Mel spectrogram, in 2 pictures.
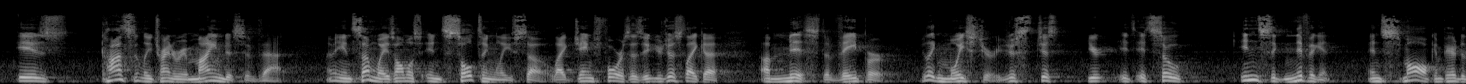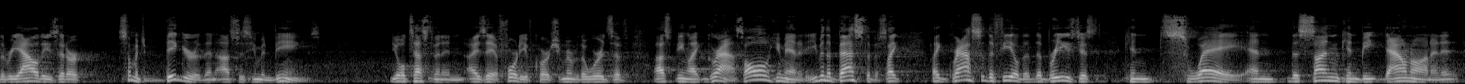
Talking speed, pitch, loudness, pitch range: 205 wpm, 145 Hz, -27 LUFS, 125-160 Hz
